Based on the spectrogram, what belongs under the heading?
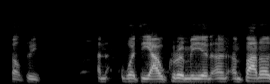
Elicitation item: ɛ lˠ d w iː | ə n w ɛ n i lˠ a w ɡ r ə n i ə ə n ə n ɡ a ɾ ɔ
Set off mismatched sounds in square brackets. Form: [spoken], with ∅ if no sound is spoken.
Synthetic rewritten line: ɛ lˠ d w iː | ə n w ɛ [d] i [∅] a w ɡ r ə [m] i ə ə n ə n [b] a ɾ ɔ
